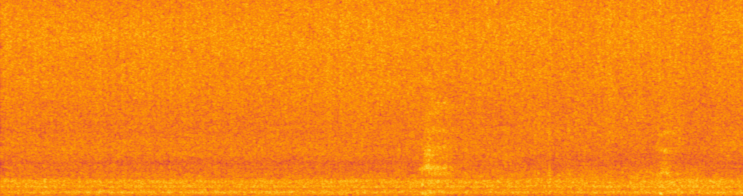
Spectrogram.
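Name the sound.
waterfall rushing water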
